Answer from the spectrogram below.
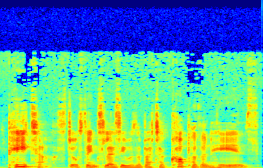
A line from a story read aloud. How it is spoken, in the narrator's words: Sara smiled sharply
